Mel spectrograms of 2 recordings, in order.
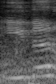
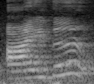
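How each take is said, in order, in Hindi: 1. पहला स्वर 'ee' जैसा बोला जाता है। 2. पहला स्वर 'eye' जैसा बोला जाता है। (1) "दोनों ही प्रोनाउंसिएशन करेक्ट है" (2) "आइदर और नाइदर को हम ईदर और नीदर भी प्रोनाउंस करते हैं"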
